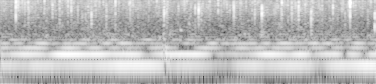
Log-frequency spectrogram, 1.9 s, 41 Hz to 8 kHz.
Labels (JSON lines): {"label": "biophony, midshipman", "recorder": "SoundTrap 500"}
